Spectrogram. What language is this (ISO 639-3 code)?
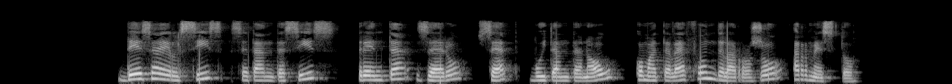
cat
